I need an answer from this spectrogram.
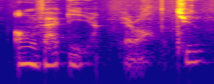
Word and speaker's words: envahir: You see, there is the nasal vowel sound, en, en. And then you have va-ir, and an H is between these both, or these two syllables. So you have to pronounce them separately, like envahir, envahir, envahir.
